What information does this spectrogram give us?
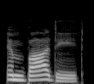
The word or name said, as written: embodied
